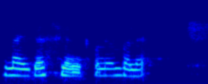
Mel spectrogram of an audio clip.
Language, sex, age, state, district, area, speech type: Bodo, female, 30-45, Assam, Chirang, rural, conversation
